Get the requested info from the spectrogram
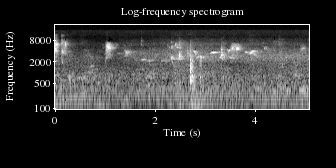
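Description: Near silence: faint outdoor background with a few short, soft bird chirps scattered through it.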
